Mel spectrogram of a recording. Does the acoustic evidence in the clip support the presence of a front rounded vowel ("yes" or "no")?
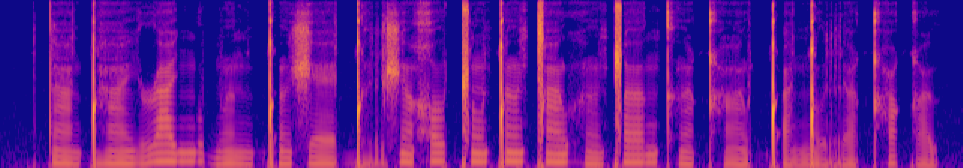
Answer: no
